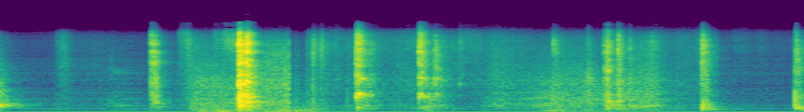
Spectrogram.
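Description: Clattering knocks of a long metal screwdriver and hands against the metal back panel and plastic of a washing machine: about eight sharp, irregular knocks, the loudest about two and a half seconds in.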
